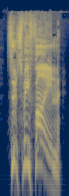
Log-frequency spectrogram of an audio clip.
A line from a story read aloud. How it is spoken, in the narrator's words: shouted Zaphod back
